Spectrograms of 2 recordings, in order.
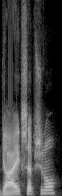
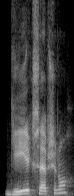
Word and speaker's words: GUI Exceptional: Yeah, someone said the way you pronounce his name is GUI Exceptional. That's what someone told me. So I don't know. I thought it was like Guy Exceptional. But someone Gaucho, you're from Brazil, so you probably know what it is. So how do you say it? How do you say it? Do you say it like Guy Exceptional? or Gi. Gi exceptional?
